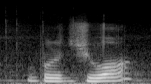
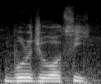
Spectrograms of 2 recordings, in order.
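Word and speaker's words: bourgeoisie: of the middle class which also known as bourjois i i call it but actual pronunciation is as burj osi i googled it the merchants bankers lawyers manufacturers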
